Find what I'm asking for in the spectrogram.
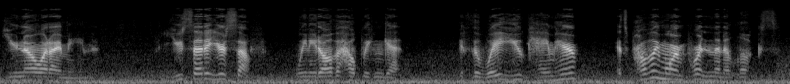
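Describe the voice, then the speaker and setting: Sharp, high-voiced squad guide. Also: male voice, fairly quick, a little hiss or hum, poor audio. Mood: earnest. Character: keen male guide advising a Marine squad. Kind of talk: video game voice acting.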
